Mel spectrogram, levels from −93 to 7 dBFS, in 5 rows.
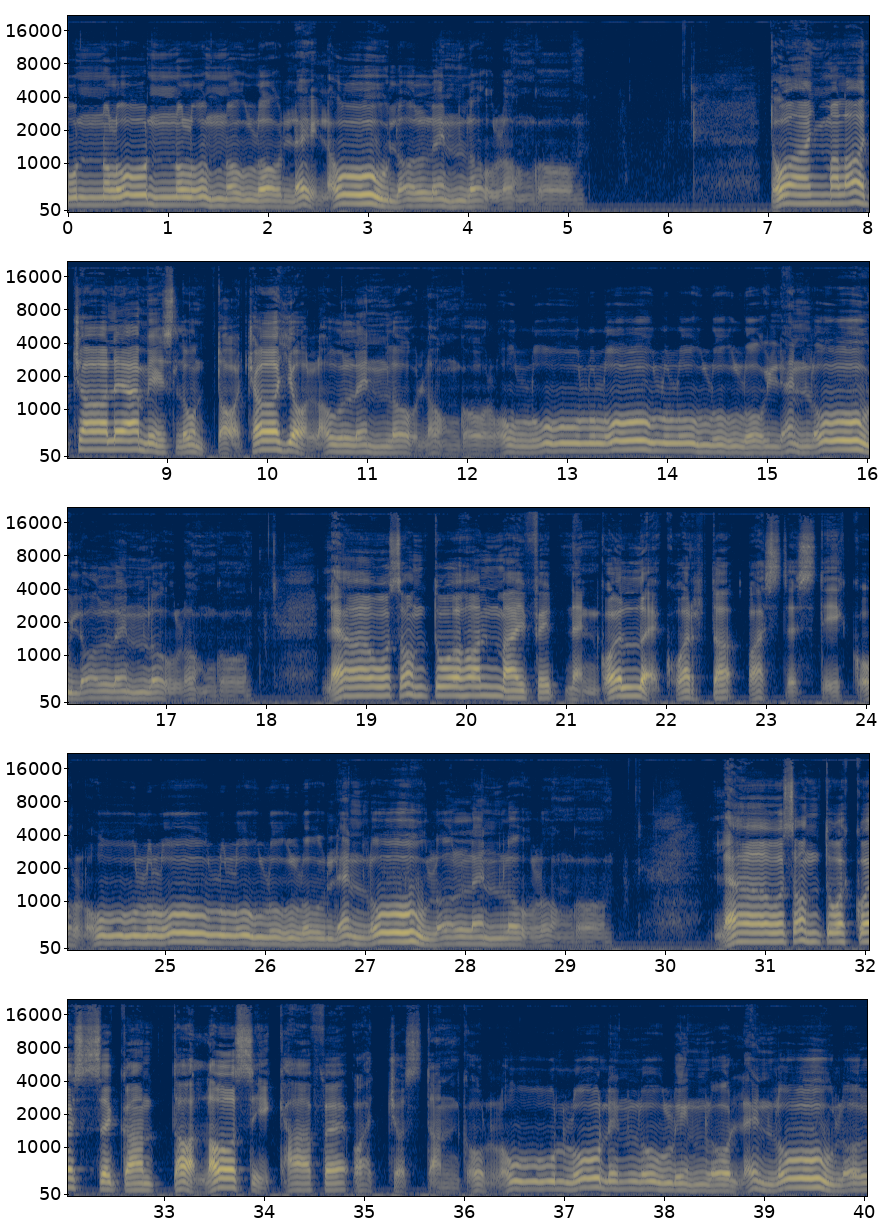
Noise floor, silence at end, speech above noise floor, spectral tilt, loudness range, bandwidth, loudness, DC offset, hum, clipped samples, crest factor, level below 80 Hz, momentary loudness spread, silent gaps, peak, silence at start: -64 dBFS; 0 s; 36 dB; -5 dB/octave; 6 LU; over 20 kHz; -29 LUFS; under 0.1%; none; under 0.1%; 20 dB; -66 dBFS; 16 LU; none; -10 dBFS; 0 s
